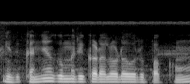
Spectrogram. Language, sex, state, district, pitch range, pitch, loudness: Tamil, male, Tamil Nadu, Kanyakumari, 115-125 Hz, 120 Hz, -18 LUFS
